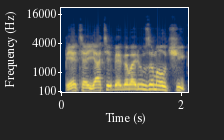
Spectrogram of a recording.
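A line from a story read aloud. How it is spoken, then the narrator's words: Shouted. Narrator (Russian): крикнул граф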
